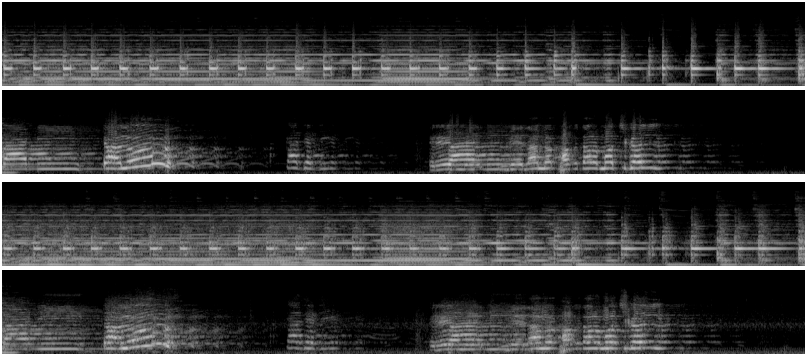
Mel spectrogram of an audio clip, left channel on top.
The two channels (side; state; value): both; normal; correlation 0.45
